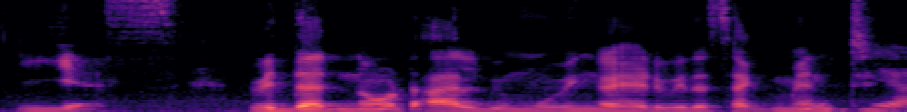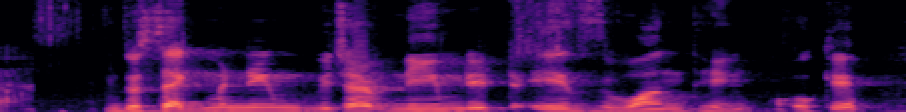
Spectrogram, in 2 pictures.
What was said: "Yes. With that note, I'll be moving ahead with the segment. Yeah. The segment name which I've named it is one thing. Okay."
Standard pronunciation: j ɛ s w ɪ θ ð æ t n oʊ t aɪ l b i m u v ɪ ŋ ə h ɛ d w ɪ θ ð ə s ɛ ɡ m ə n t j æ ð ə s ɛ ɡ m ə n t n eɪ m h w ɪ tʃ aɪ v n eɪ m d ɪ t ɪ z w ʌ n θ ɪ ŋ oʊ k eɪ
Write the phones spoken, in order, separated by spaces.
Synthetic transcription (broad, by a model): j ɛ s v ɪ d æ t n oʊ t aɪ l b i m u v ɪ ŋ ə h ɛ d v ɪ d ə s ɛ ɡ m ə n t j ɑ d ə s ɛ ɡ m ə n t n eɪ m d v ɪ tʃ aɪ v n eɪ m d ɪ t ɪ z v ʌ n t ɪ ŋ oʊ k eɪ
